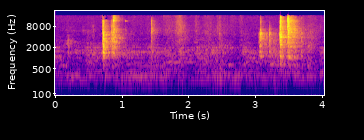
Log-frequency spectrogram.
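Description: Steel washers clinking as they are fitted onto the upper control arm's shaft studs: a sharp metallic click a little under a second in and another couple near the end. Faint background music plays throughout.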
